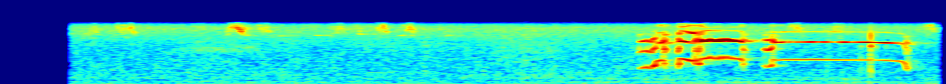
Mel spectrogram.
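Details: Rooster at the Isle of Man zoo crowing: after several seconds of steady background hiss, a loud harmonic crow in two drawn-out strained sections near the end, with a brief break between them.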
